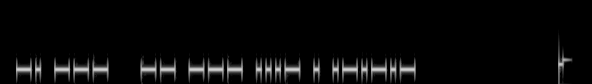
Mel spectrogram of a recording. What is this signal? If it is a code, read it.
Morse code, heard as a keyed tone, about 25 wpm, 700 Hz. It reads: NO MOVE.
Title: Sentences from Top 1000 Words - Review Part 1 - 25wpm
